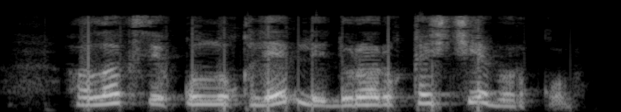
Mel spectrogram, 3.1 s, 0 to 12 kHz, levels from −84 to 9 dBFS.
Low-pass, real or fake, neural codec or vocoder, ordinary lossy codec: 7.2 kHz; real; none; AAC, 32 kbps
